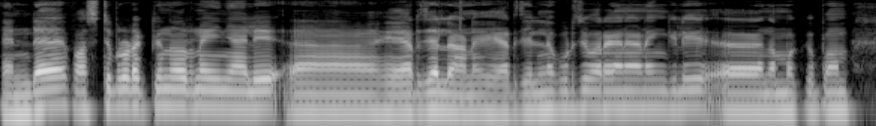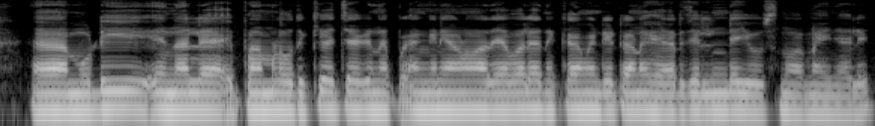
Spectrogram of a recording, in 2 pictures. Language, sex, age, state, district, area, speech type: Malayalam, male, 60+, Kerala, Kozhikode, urban, spontaneous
